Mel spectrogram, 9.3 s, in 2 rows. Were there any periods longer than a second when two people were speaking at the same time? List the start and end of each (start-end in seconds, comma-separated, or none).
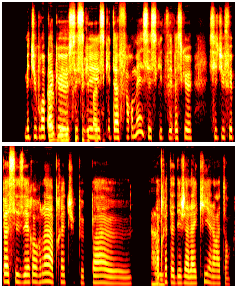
0.9-2.2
